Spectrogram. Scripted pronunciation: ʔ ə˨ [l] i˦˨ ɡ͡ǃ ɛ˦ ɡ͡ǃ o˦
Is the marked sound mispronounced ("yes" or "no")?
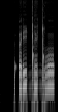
yes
